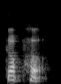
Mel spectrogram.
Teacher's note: there's no F sound in Sanskrit. It's really a PH, P, kapha. But no one says kapha.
